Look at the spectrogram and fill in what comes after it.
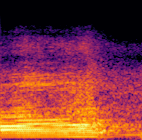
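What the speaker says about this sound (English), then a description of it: "These cars sound funny." Car engines rev with a thin, buzzing, mosquito-like whine that holds steady, then drops off and fades.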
